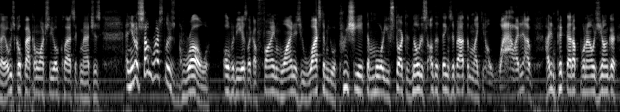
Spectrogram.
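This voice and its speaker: A man's voice: medium pitch, pushed and bright. A man chatting casually as a talk show co-host, emphatic and repeating words for effect.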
